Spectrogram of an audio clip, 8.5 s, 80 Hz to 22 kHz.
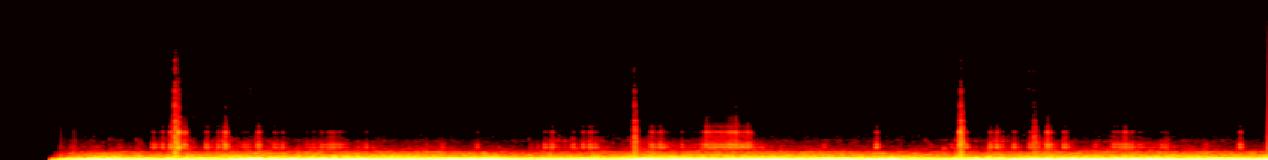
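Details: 2005 Dodge SRT-4, clutch and transmission accessories recently replaced: deep idle rumble that swells and sags roughly every two seconds without throttle, happening only sometimes; idle surge, cause unknown.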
